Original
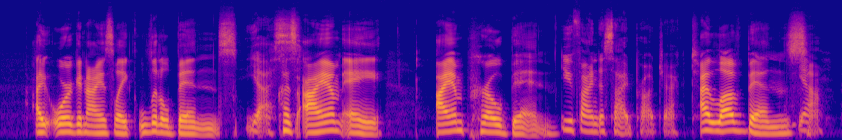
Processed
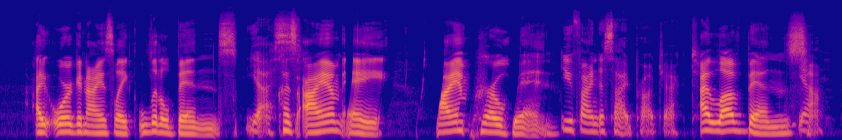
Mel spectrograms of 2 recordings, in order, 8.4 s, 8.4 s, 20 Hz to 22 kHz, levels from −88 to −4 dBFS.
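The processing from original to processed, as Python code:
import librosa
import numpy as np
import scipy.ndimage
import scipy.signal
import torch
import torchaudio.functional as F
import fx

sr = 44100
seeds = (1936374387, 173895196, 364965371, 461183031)

y = fx.dispersion(x, sr, late='highs', ms=83.0, hz=1200.0, at=(3.45, 5.61))
y = F.gain(torch.from_numpy(y), -4.5).numpy()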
